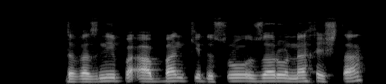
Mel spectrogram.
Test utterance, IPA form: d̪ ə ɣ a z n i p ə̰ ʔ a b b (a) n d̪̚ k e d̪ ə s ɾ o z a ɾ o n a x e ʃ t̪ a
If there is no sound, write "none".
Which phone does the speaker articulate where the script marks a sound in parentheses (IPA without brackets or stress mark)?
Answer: a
